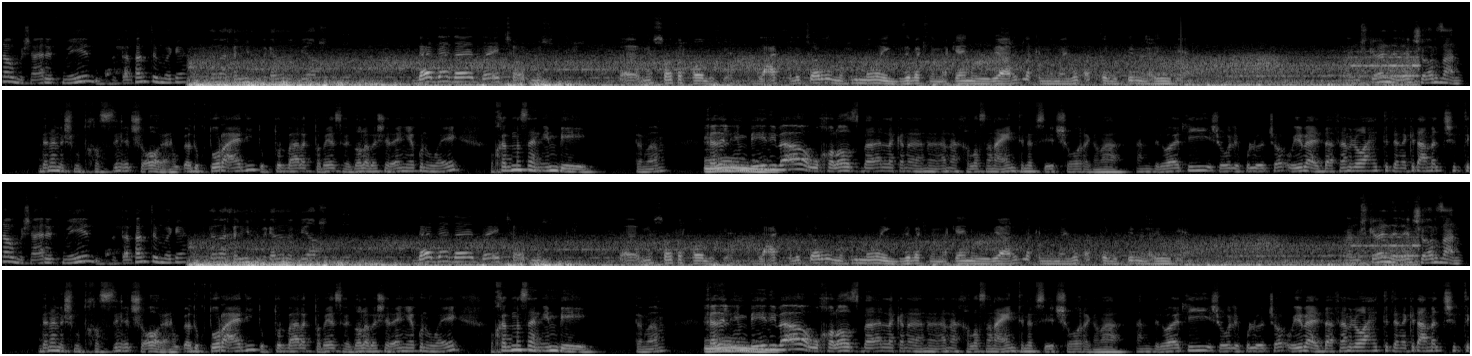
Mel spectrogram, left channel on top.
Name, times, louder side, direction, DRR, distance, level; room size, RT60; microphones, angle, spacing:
voice 1, 0.0-3.3 13.4-14.6 15.0-20.6 21.0-21.4 21.7-29.3, right 1 dB, 10° right, 7.0 m, -38 dB
sound 1, 1.8-14.2, left 1 dB, 60° left, 2.2 m, -30 dB
voice 2, 4.1-5.8 6.1-11.9 21.7-22.4, left 2 dB, 30° left, 1.2 m, -34 dB
head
